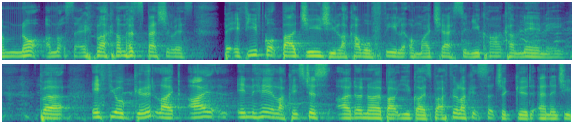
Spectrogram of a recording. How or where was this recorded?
live audience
